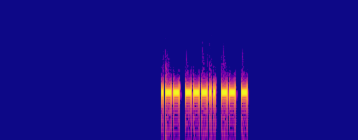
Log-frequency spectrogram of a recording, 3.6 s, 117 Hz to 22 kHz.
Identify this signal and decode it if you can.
Morse code, heard as a keyed tone, about 60 wpm, 700 Hz. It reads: W8MT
